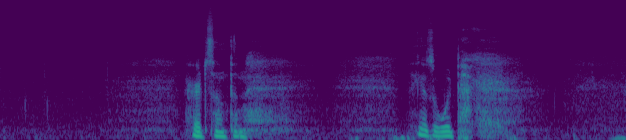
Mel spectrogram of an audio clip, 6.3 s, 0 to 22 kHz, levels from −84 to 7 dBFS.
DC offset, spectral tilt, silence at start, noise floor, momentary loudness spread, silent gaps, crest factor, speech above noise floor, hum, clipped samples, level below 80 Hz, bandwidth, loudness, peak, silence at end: under 0.1%; -6.5 dB/octave; 1.25 s; -69 dBFS; 26 LU; none; 24 dB; 32 dB; none; under 0.1%; -60 dBFS; 16.5 kHz; -40 LUFS; -20 dBFS; 0 s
